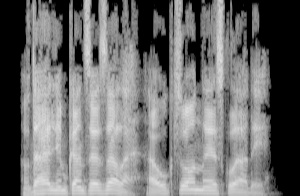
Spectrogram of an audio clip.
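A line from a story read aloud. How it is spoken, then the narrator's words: Bored explanation. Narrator (Russian): скучным голосом пояснил аукционщик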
